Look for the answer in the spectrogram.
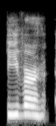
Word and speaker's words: Biewer: So, beaver, it's German. It's spelled B-I-E-W-E-R.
